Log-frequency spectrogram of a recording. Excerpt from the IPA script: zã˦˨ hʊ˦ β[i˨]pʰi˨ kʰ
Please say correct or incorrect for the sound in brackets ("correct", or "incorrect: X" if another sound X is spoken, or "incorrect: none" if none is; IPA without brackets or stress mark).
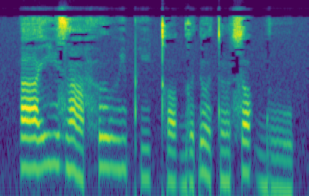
incorrect: i˦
